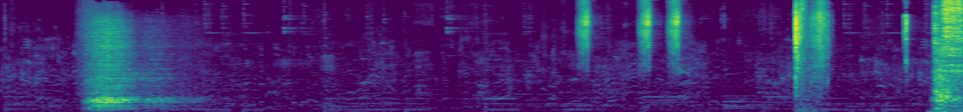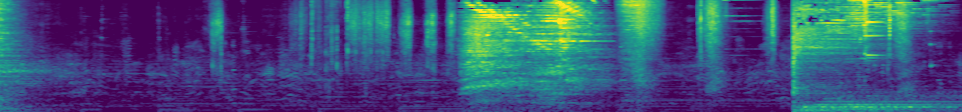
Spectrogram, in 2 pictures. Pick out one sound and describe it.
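Digital card game sound effects whoosh and chime as cards are dealt and swapped.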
